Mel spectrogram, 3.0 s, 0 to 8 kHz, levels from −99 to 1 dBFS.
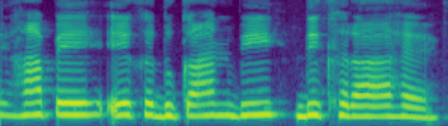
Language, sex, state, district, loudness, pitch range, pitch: Hindi, female, Jharkhand, Deoghar, -12 LUFS, 255-280 Hz, 270 Hz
